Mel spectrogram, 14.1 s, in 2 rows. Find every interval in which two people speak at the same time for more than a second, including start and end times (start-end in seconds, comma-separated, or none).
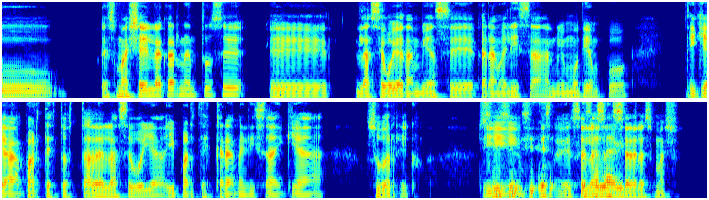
11.8-13.5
